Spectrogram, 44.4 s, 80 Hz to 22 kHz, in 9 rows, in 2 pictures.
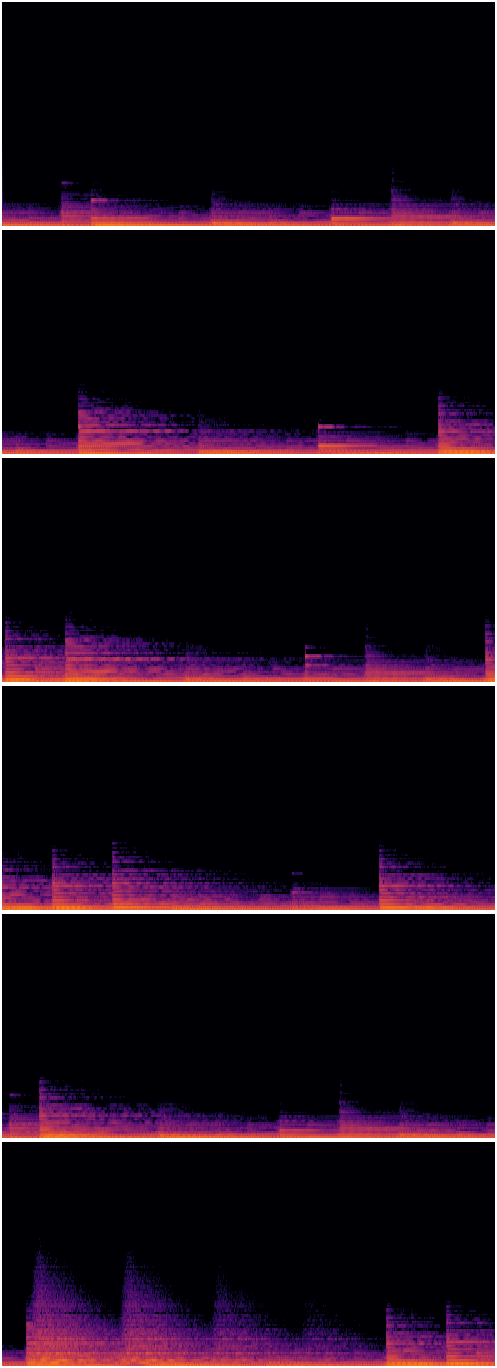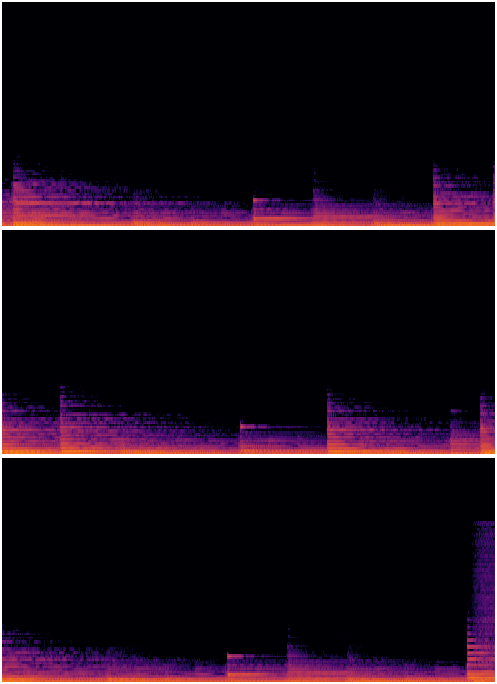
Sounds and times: Piano 0.0 - 44.3

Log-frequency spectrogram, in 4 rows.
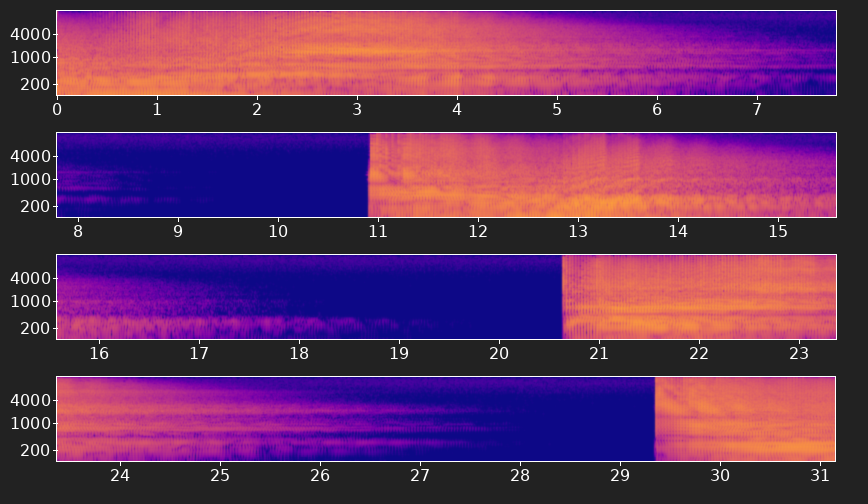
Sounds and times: synth 0.0 - 3.7
synth 11.1 - 16.6

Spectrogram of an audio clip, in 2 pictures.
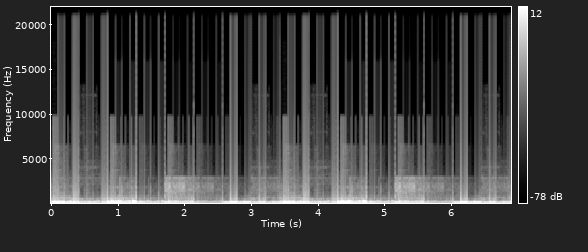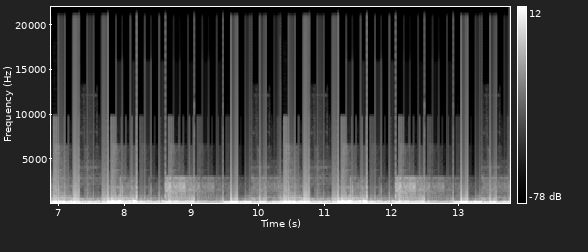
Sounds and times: Drum Loop 0.0 - 13.7

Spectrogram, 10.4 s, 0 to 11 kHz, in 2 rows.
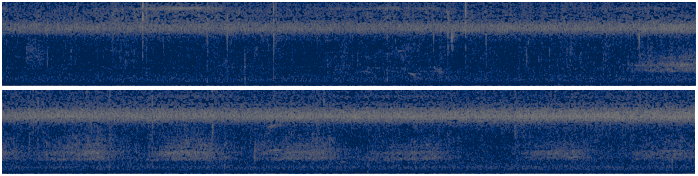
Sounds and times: insects 4.2 - 10.4

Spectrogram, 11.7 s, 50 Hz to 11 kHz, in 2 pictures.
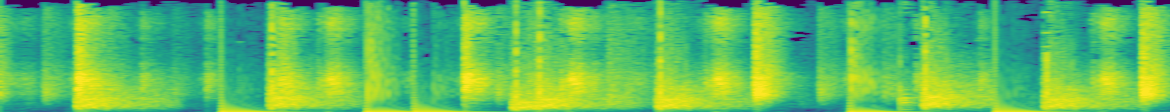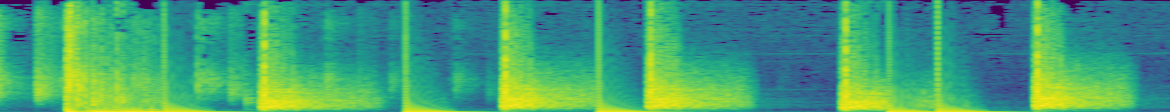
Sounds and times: Drum Loop 0.0 - 11.6

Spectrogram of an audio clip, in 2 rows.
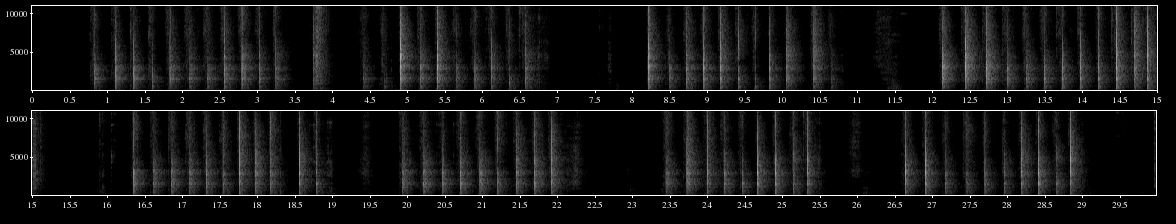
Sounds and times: chef cuts mushrooms into thin slices 0.8 - 7.0
chef cuts mushrooms into thin slices 8.2 - 11.5
chef cuts mushrooms into thin slices 12.1 - 15.2
chef cuts mushrooms into thin slices 16.3 - 22.4
chef cuts mushrooms into thin slices 23.4 - 25.6
chef cuts mushrooms into thin slices 26.6 - 29.1

